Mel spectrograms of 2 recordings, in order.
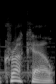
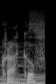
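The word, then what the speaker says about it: Kraków: today we're heading for Krakow or Krakow as we were told it's pronounced locally probably Poland's most famous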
